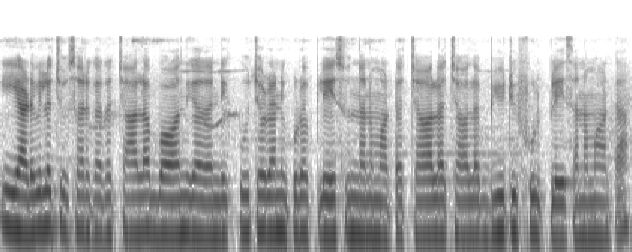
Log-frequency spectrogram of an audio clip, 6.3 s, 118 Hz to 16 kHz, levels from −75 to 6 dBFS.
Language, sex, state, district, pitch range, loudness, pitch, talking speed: Telugu, female, Andhra Pradesh, Anantapur, 160-175 Hz, -21 LUFS, 165 Hz, 170 wpm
